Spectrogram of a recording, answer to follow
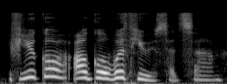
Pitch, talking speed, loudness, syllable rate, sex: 260 Hz, 240 wpm, -16 LUFS, 4.4 syllables/s, female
